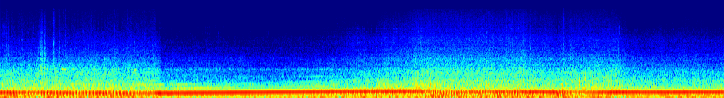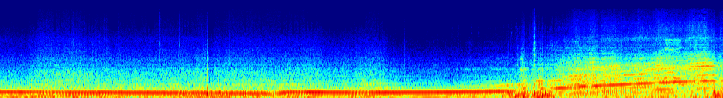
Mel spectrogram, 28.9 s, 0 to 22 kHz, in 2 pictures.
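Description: Lamborghini Gallardo's V10 engine heard from inside the cabin, holding a steady note at cruising revs with a brief dip partway through. Near the end it revs up hard under acceleration, the pitch climbing steeply.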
